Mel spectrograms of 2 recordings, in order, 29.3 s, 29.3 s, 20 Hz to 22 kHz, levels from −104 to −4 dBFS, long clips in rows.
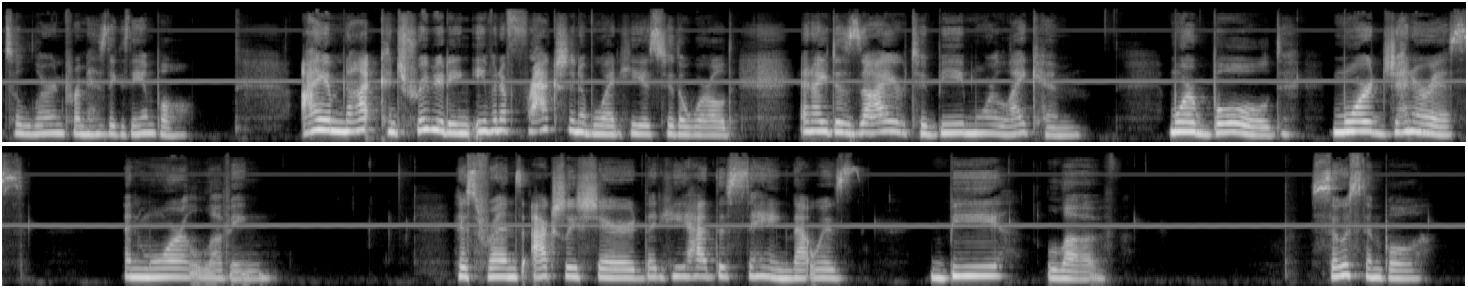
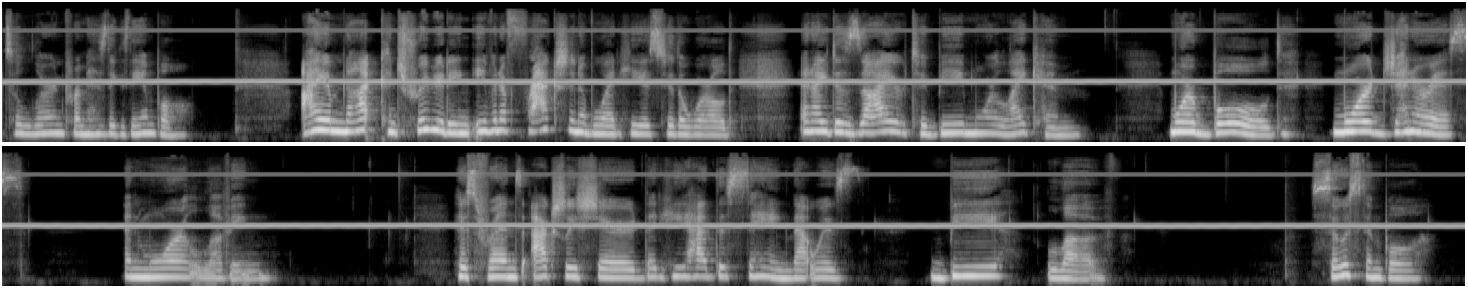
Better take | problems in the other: first | high-pitched whine; loud; throughout; 2.5 kHz, 5 dB below the speech; faint in the first

